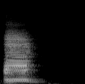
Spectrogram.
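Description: A short, gritty burst of overdriven electric guitar played through a Joemeek gbQ preamp into a stock Fender Bandmaster amp. A single chord hits hard, then decays quickly into silence within about half a second.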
